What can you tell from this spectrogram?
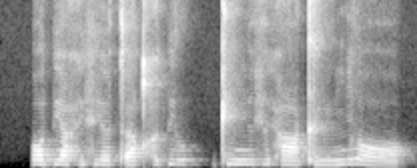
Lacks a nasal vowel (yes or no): yes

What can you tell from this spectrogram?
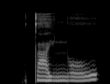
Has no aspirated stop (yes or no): yes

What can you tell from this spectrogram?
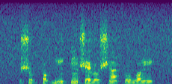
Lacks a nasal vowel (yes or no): no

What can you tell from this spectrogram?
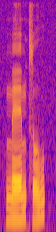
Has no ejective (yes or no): yes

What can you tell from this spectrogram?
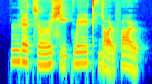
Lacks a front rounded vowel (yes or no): yes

